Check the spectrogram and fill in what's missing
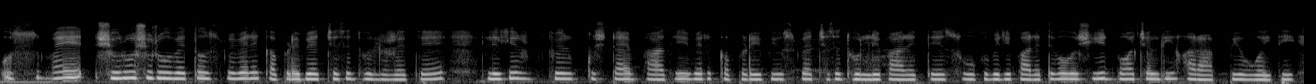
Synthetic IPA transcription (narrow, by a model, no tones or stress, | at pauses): ʊsmẽʃʊɾuʃʊɾuɦoet̪eʊsmẽmeːɾekɐpɽebʱiɐtːʃʰesed̪ʱoːlɾɛɦt̪eɦɛ̃leːkɪnfɪɾkʊt͡ʃʰʈaːɪmbaːd̪imeːɾekɐpɽebʱiʊsmẽɐtːʃʰesed̪ʱoːlːepaːɾɛɦt̪eɛsuːkʰbʱinipaːɾɛɦt̪eɛ̃ʋoʋɐʃiːd̪̚bɔːt̪̚t͡ʃɐld̪ixɐɾaːb̚ːiɦoɡɐit̪ʰiː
